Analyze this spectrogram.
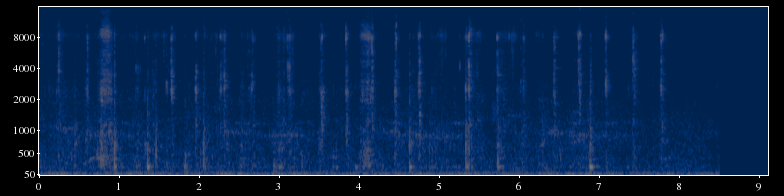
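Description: Fingers squishing and mixing rice into egg curry gravy on a stainless steel plate, a close run of wet, sticky clicks and crackles. It cuts off suddenly near the end.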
